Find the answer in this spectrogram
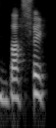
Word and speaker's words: buffet: See, it is written as buffet, but you pronounce it as buffet.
